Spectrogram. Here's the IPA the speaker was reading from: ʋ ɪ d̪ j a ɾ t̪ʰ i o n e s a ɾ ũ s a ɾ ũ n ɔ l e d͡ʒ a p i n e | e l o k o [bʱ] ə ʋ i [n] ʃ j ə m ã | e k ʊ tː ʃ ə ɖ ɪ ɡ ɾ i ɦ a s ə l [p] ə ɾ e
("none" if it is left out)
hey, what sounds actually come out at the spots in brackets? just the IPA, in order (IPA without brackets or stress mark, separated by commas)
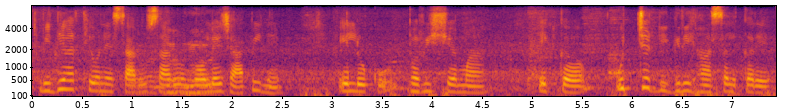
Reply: bʱ, none, k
